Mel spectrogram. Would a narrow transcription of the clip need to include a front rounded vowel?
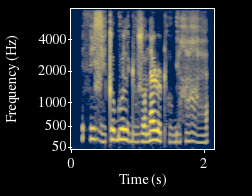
no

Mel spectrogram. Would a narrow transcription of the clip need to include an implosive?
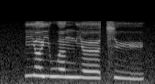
no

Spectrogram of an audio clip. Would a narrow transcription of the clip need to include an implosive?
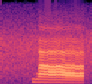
no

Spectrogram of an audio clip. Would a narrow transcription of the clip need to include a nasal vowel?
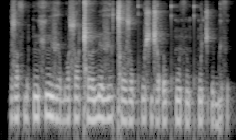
yes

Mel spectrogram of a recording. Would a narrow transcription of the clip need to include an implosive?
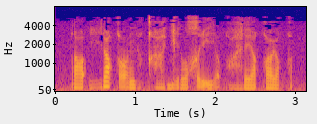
no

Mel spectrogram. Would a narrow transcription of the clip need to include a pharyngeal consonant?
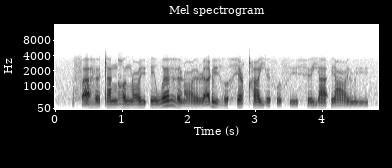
yes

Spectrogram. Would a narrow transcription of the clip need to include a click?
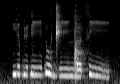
yes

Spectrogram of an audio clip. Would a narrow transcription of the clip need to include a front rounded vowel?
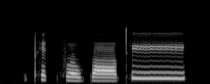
yes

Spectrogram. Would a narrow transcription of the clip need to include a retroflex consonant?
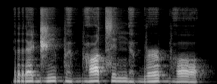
no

